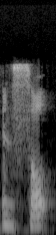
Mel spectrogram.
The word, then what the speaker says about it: insult: one please do not insult the guests please do not insult the guests insult is a verb so we should stress the second syllable number two my son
